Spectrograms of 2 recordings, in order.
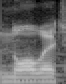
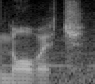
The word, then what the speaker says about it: Norwich: So, you just dropped the W.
